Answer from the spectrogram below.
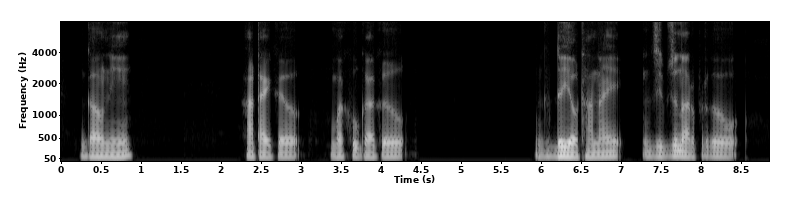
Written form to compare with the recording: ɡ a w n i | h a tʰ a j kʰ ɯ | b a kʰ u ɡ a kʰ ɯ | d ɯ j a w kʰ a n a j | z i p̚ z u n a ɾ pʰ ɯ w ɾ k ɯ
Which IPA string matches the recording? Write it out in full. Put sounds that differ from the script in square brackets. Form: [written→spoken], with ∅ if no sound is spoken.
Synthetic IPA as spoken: ɡ a w n i | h a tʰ a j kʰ ɯ | b a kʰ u ɡ a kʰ ɯ | d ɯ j a w [kʰ→tʰ] a n a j | z i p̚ z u n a ɾ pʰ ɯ [w→∅] ɾ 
